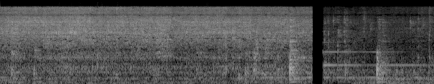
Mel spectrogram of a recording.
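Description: Finely chopped medium onion sautés with curry leaves in a pan, a loud continuous sizzle and hiss with occasional stirring scrapes, briefly cut off near the end.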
